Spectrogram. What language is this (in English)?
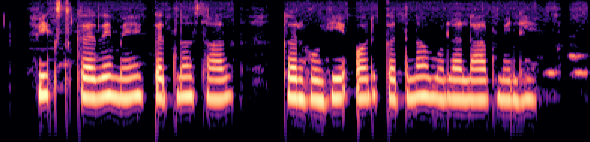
Chhattisgarhi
